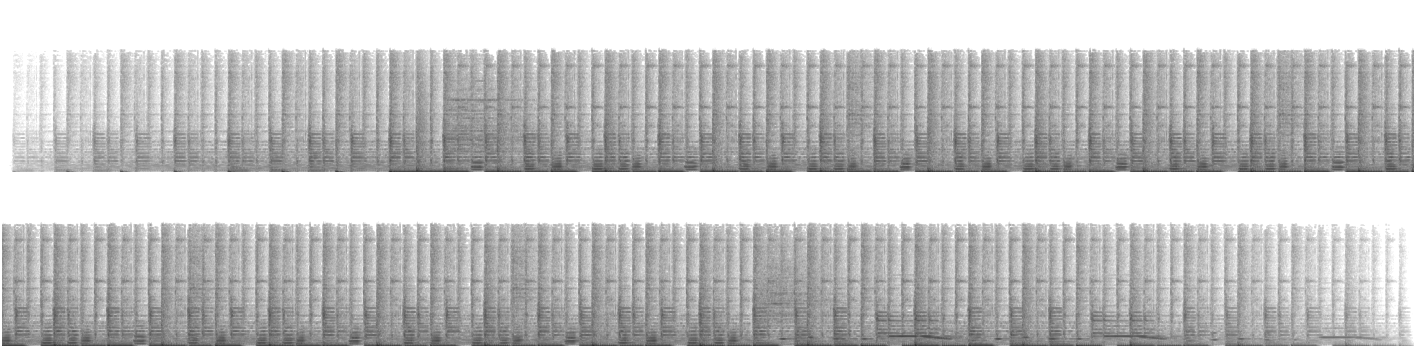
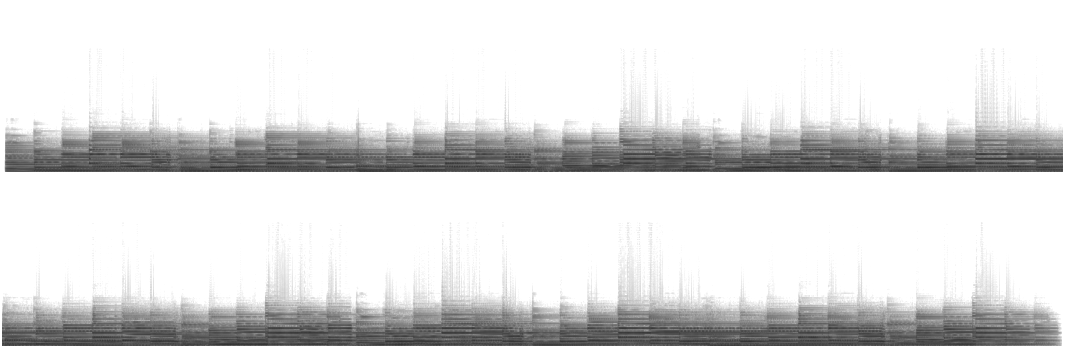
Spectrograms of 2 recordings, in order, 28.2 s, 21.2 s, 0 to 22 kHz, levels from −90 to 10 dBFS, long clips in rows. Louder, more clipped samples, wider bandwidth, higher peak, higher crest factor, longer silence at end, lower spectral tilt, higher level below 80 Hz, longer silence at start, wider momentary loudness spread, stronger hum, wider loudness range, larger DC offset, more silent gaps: second, -21 LUFS vs -12 LUFS; neither; first, 16 kHz vs 6 kHz; about the same, 0 dBFS vs 0 dBFS; first, 20 dB vs 12 dB; first, 0.35 s vs 0.05 s; second, -4.5 dB/octave vs -8 dB/octave; first, -24 dBFS vs -44 dBFS; first, 0.5 s vs 0.05 s; first, 11 LU vs 3 LU; neither; first, 4 LU vs 1 LU; neither; neither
